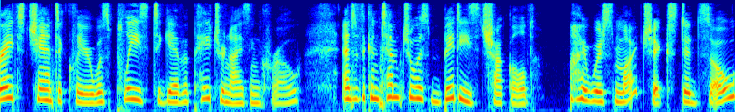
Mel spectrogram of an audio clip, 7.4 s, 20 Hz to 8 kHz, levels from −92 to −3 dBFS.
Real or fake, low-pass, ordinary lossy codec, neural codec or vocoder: real; 7.2 kHz; Opus, 64 kbps; none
